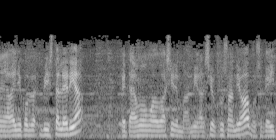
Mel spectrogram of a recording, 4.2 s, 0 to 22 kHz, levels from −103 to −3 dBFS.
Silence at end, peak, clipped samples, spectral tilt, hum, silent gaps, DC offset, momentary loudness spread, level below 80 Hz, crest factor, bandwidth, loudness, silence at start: 0 s; -8 dBFS; under 0.1%; -3.5 dB/octave; none; none; under 0.1%; 9 LU; -62 dBFS; 18 dB; 8 kHz; -26 LUFS; 0 s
